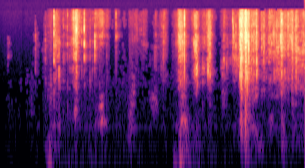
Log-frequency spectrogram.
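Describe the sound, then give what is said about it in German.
A whisky-flavoured praline being unwrapped and eaten: irregular bursts of crinkling wrapper and crunchy tearing and chewing noises, quiet and alone, arriving in a few separate clusters. “ich würde die gleich essen. Ich würde sie jetzt verköstigen, um einfach das Erlebnis zu machen. Und dann lasse ich die Verpackung hier liegen, damit man das auf dem Bild sehen kann.”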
